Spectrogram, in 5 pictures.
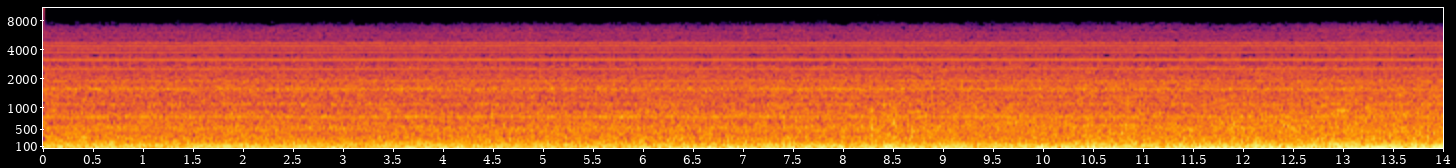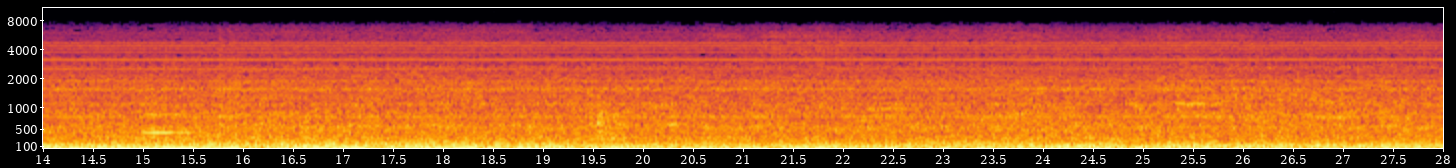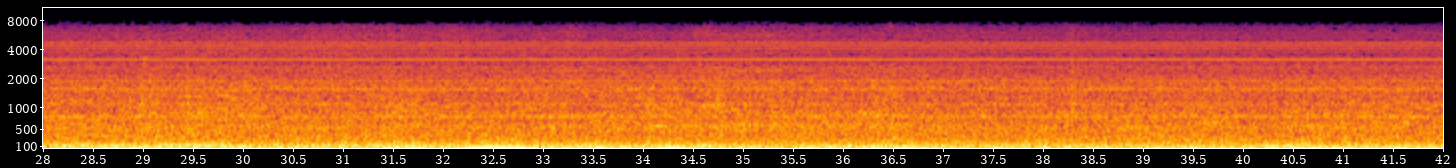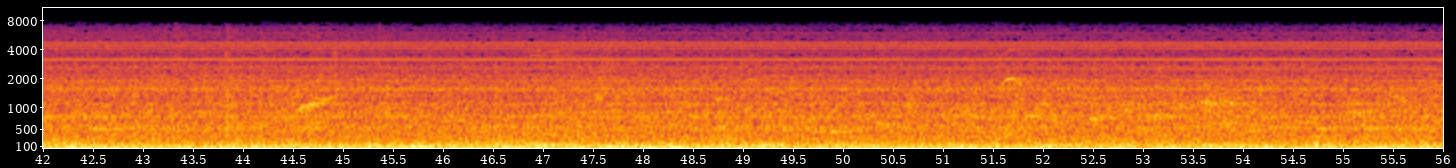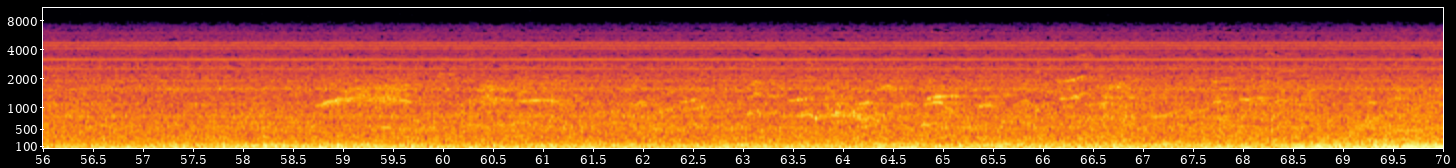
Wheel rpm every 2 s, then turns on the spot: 0, 0, 0, 0, 0, 0, 0, 0, 0, 0, 0, 0, 0, 0, 0, 0, 0, 0, 0, 0, 0, 0, 0, 0, 0, 0, 0, 0, 0, 0, 0, 0, 0, 0, 0.
none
